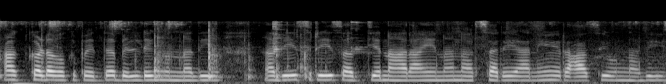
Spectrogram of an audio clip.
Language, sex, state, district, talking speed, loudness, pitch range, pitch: Telugu, female, Andhra Pradesh, Annamaya, 110 wpm, -17 LUFS, 190-205 Hz, 195 Hz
